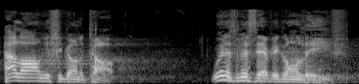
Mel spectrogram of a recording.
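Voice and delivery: lightly acted weary kids' whine; mock complaining. Kids upstairs waiting for the neighbor to go, mock complaining. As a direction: grumble it like kids kept waiting. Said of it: "we started complaining".

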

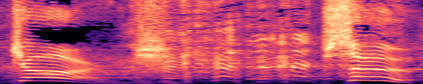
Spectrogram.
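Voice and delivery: loud, high call with a falling tail; calling out names. Pretend. Preacher calling out names to a listener, calling out. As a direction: call out a name as if summoning someone.

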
